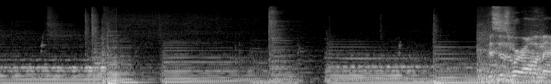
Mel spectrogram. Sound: grill sizzling

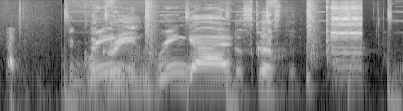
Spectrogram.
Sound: buzzer beeps

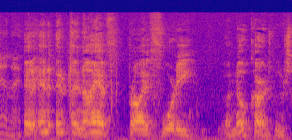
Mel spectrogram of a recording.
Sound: voiceover

